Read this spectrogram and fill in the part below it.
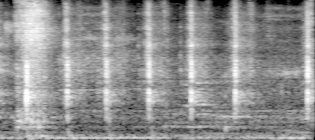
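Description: Carrots being chopped with a knife on a board in a home kitchen, about eight crisp, evenly spaced cuts, close and fairly quiet, with no talking.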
